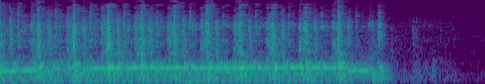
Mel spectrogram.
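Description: A sewing machine stitches piping onto a lightweight dressing gown in a fast, even, rhythmic whir for about two seconds before stopping abruptly into near silence.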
